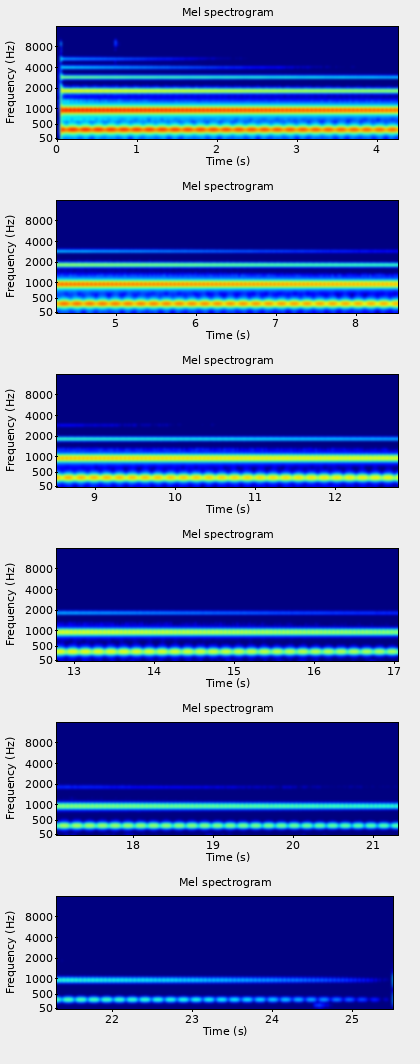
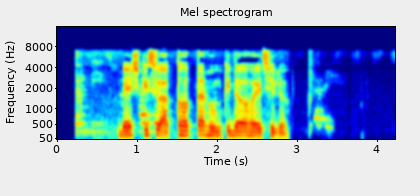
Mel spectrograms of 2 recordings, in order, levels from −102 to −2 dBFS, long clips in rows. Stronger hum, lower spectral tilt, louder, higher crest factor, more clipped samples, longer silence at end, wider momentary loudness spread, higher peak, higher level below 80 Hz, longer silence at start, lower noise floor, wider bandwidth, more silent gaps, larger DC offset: neither; first, -7 dB/octave vs -4 dB/octave; second, -21 LUFS vs -16 LUFS; about the same, 18 dB vs 16 dB; neither; first, 8.05 s vs 0.9 s; first, 25 LU vs 22 LU; second, -6 dBFS vs -2 dBFS; second, under -90 dBFS vs -54 dBFS; second, 0.05 s vs 0.25 s; first, -84 dBFS vs -70 dBFS; second, 3.1 kHz vs 7.6 kHz; neither; neither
